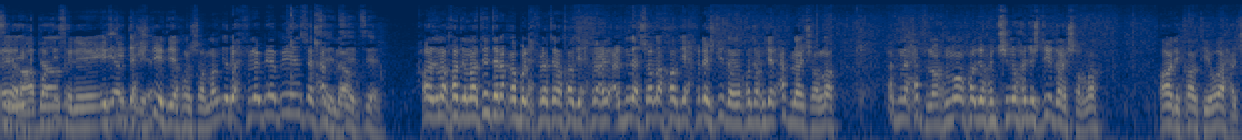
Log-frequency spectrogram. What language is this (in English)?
Arabic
